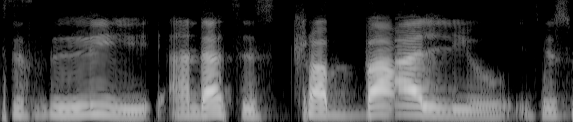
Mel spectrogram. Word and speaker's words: trabalho: When you have LH, it sounds like Lee, like there's one invisible I there. Okay, so it is Lee, and that is trabalho.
